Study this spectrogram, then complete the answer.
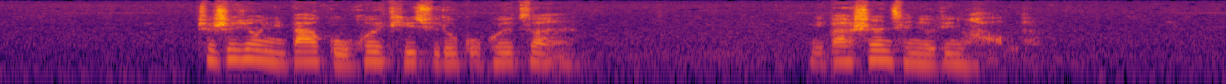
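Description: A young woman speaks calmly and quietly.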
